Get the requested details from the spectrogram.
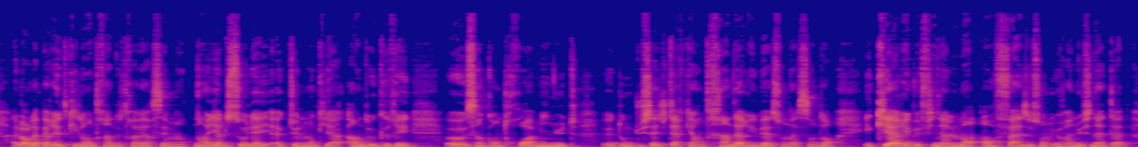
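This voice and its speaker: Talking at a very fast pace, a woman uses a medium pitch, fairly even intonation and a dark, mellow tone. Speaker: astrologer. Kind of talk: astrology commentary video. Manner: hesitant, many filler sounds.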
